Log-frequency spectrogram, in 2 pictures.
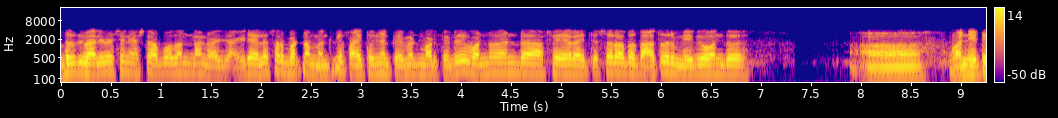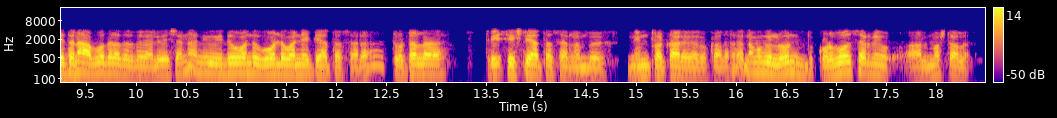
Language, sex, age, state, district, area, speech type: Kannada, male, 18-30, Karnataka, Gulbarga, urban, conversation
